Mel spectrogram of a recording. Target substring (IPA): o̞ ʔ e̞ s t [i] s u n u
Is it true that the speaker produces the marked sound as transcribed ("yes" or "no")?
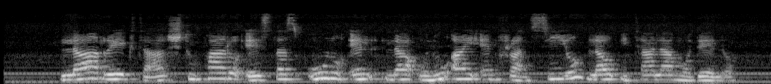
no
